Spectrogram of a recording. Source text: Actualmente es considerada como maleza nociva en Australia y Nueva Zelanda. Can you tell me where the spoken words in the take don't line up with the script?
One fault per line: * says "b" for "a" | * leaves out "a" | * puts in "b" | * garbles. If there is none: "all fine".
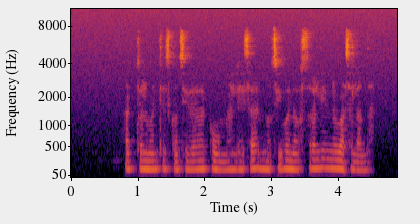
all fine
